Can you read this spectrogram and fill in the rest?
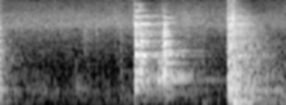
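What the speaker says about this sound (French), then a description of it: "mes champignons sont assaisonnés. On les fait sauter." Seasoned mushrooms being sautéed in a pan, with a faint start and then two loud clattering bursts of pan and utensil noise, heard alone.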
